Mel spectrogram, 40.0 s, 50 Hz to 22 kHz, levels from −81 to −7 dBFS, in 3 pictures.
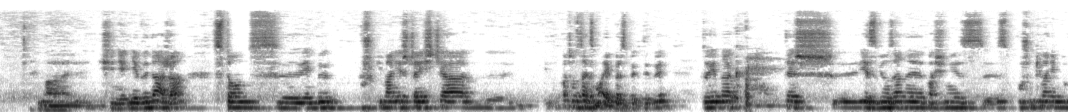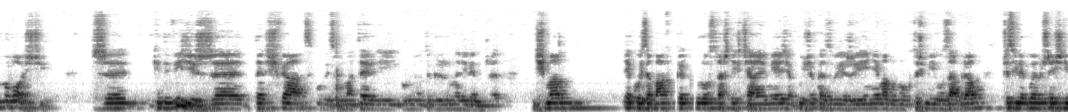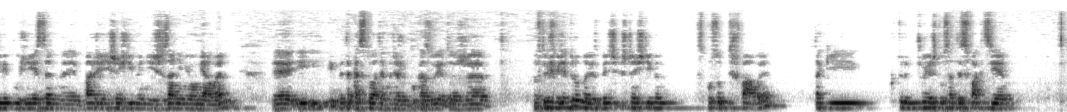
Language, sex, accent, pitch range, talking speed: Polish, male, native, 135-165 Hz, 140 wpm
